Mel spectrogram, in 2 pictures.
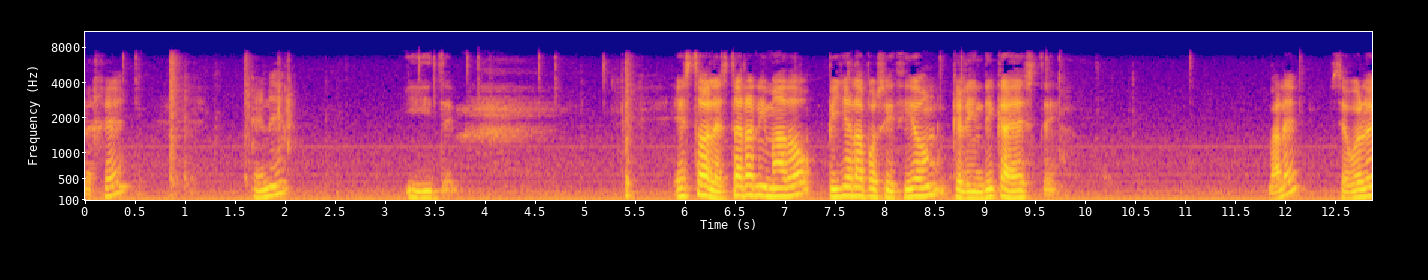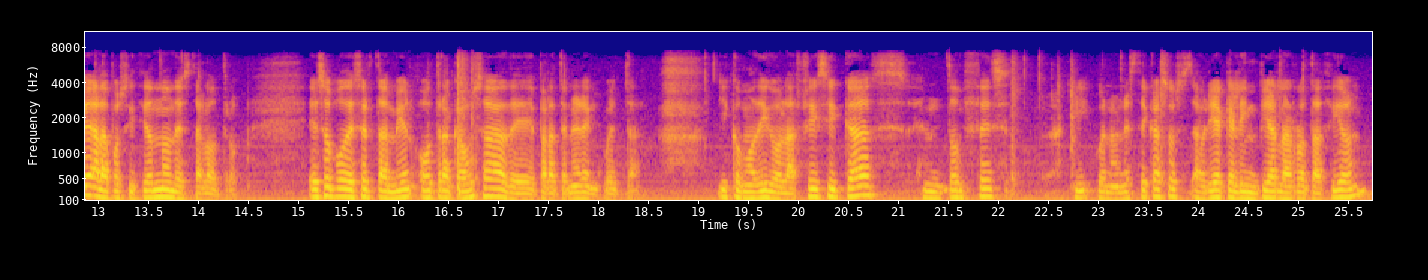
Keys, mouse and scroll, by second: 0.8-3.6 middle drag, 2.0 n, 3.6 click, 4.8-11.2 middle drag, 8.7 right click, 11.2-23.5 drag, 13.7 middle click, 13.7 right click, 19.1 middle click, 19.1 right click, 22.4-25.0 middle drag, 22.4 right click, 22.7 g, 25.0-25.7 right drag.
